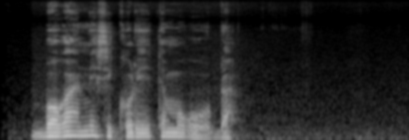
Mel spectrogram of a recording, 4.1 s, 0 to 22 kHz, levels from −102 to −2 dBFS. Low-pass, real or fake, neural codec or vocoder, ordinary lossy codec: none; real; none; none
